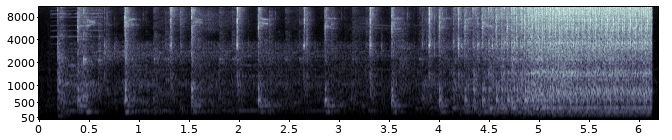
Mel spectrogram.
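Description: An embroidery machine stitches a monogram onto a plush teddy bear with a fast, regular train of clattering needle strikes, then swells into a louder continuous whir near the end.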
